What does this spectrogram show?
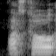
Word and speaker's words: Pascal: And then the last one is the Pascal case, and Pascal. I want to call it Pascal because I speak French, and that's the way they pronounce it in French language.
